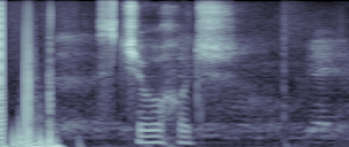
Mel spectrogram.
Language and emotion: Russian, neutral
